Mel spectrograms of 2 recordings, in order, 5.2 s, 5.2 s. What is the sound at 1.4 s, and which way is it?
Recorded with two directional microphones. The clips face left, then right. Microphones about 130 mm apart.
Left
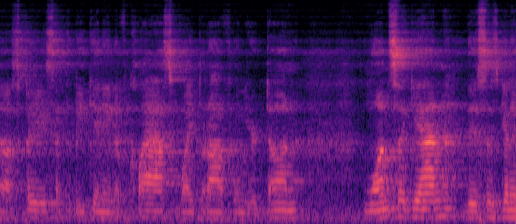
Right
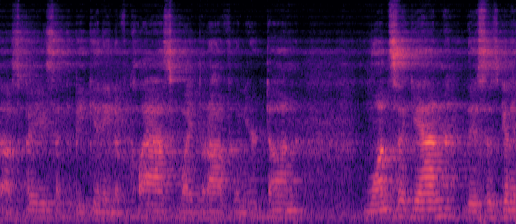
Speech, 10° left (ahead or behind).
